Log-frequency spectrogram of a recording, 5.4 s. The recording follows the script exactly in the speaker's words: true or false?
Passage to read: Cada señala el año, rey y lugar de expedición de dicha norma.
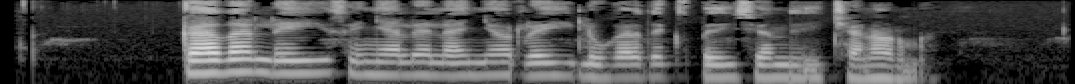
false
